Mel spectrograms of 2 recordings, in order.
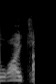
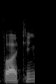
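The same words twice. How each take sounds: First: It is said with a local-sounding pronunciation. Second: It is said with an ordinary English pronunciation. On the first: This is how people here say it. "they say Vikings" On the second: This is not how people here say it. "they don't say Vikings"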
